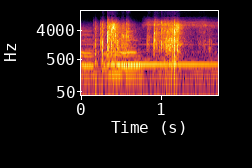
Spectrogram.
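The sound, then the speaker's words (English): A deck of playing cards is shuffled in a quick riffle of dense papery crackling that lasts about a second, over a faint steady hum. “I'm going to practice this weekend, so just shuffling the cards, because I do really got to get those other ones loosened up.”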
